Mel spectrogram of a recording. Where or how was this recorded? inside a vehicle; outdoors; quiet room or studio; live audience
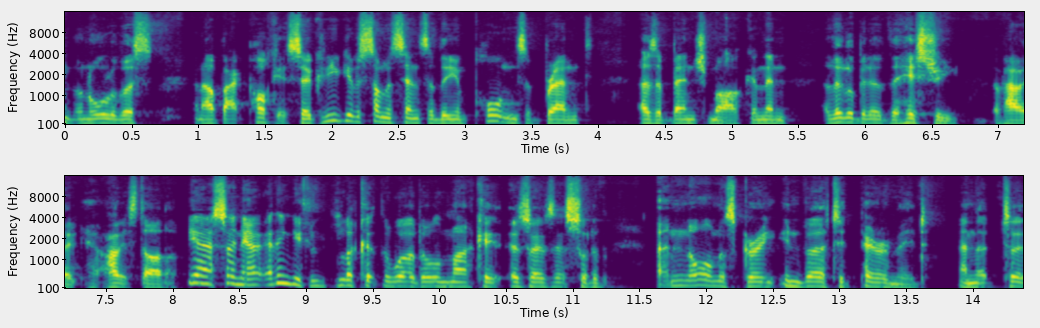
live audience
